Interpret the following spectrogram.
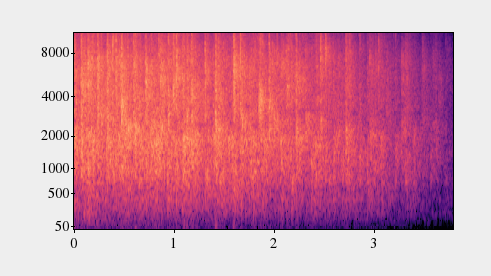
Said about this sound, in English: Big round of applause for Alex.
